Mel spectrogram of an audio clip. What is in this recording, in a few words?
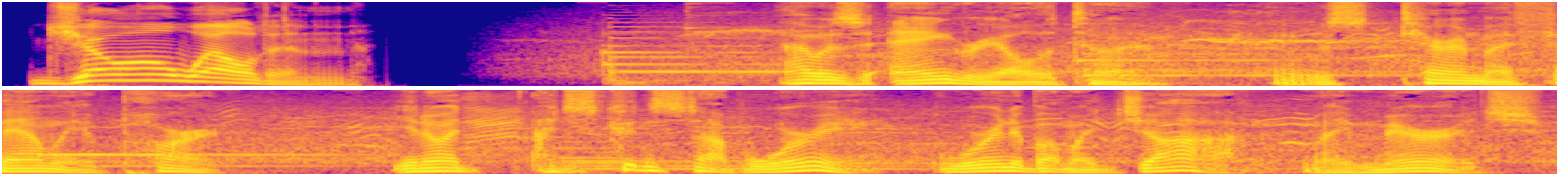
SERIOUS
